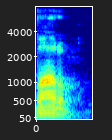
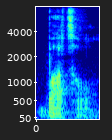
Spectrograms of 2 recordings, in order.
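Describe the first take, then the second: First: The middle consonant sounds like a D. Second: The middle consonant sounds like a T. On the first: The speaker calls it wrong. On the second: The speaker calls it right.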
